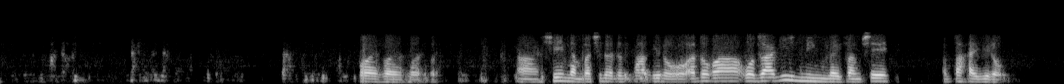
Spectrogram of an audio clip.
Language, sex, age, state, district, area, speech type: Manipuri, male, 45-60, Manipur, Imphal East, rural, conversation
